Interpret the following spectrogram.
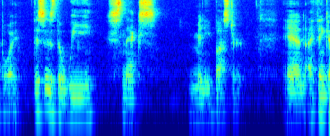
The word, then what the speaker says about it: Snecx: I assume the way to say Snecx is Snecx, because it's spelt S-N-E-C-X, so I guess it could be Snecx, but I think it's Snecx. That's the only way I've heard it said.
